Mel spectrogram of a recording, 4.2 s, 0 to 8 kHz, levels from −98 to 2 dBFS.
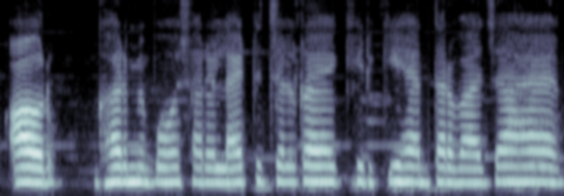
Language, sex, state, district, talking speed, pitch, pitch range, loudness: Hindi, female, Bihar, West Champaran, 185 wpm, 230 Hz, 220-235 Hz, -21 LUFS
